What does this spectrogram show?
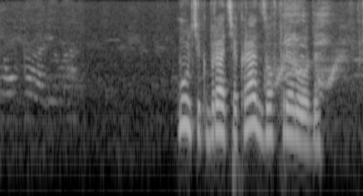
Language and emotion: Russian, positive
